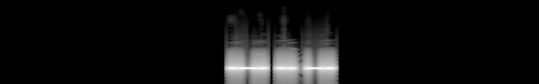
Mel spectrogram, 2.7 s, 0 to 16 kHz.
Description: Morse code, heard as a keyed tone, about 50 wpm, 700 Hz. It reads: RIN
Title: Top Three Letter Combinations in Words 50wpm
